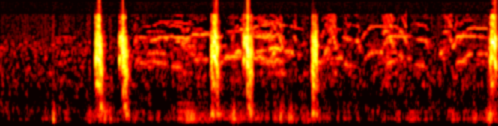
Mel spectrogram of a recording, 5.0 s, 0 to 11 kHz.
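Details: Peregrine falcon nestlings at a Warsaw-Żerań nest, Poland, 7 May 2023, fed by the adult female; sharp harsh squeals in short bursts about every second, with soft thin whistles between.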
